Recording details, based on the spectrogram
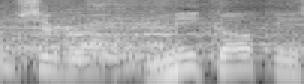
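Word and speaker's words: Chiverella: Nico Chivarella. Nico, can you spell Nico, N-I-K-O. it? And the last name? Chivarella. Spell it.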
